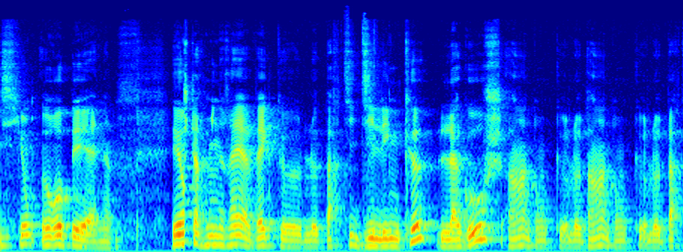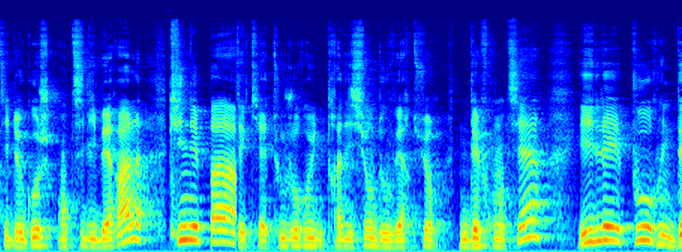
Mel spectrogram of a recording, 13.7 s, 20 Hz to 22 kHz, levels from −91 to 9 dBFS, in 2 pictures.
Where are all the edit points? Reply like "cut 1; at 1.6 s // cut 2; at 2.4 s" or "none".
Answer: cut 1; at 1.8 s // cut 2; at 5.9 s // cut 3; at 8.5 s // cut 4; at 9.2 s // cut 5; at 11.3 s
